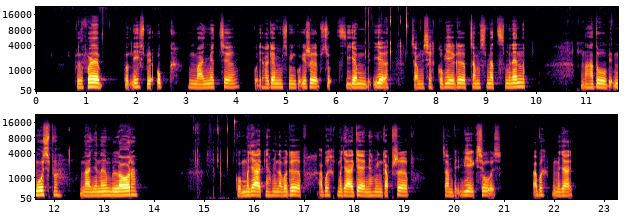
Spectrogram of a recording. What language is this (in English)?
Mazatlán Mixe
